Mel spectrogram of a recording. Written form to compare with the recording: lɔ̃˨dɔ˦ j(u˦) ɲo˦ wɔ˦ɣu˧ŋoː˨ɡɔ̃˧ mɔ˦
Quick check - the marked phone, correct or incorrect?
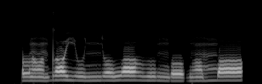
incorrect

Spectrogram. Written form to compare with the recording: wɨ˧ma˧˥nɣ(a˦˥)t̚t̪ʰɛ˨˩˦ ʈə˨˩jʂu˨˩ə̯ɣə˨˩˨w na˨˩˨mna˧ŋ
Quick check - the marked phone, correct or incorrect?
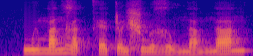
incorrect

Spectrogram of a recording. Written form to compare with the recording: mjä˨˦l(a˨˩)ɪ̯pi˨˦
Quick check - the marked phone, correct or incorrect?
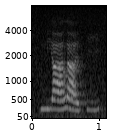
correct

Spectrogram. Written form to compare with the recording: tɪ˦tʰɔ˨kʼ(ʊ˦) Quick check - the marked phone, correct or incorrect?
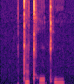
incorrect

